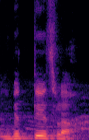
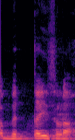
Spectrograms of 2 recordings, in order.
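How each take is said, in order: First: "वित्तेषणा" with a single e in ते; wrong form. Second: "वित्तईषणा" with a gliding तै vowel; correct form. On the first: Teacher reading the word to be corrected, single e vowel. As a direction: say "वित्तेषणा" with plain ते. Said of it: "तो ये हो जाएगा वित्तईषणा". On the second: Teacher correcting students, vowel glide sounded. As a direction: open ते into तई in "वित्तईषणा". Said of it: "तो ये हो जाएगा". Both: Shown as a demonstration.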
